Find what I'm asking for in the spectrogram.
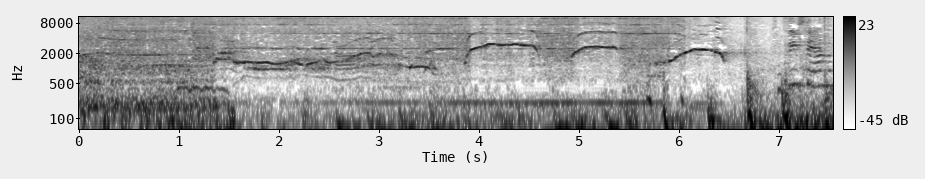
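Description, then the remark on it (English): A homemade flamethrower made from a leaf blower with silk, rubber bands and tape, being tested, roars with a steady, loud whooshing rush throughout, while excited high-pitched shrieks and shouts rise and fall over the noise several times. “This is a flamethrower. We made it out of silk, rubber bands, and tape, and a leaf blower.”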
